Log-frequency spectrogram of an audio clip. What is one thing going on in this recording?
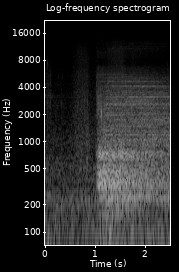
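A fire ignites with a sudden whoosh.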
